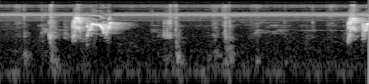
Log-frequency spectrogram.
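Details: Lively sooty-headed bulbul song played as a lure, one rich chattering phrase followed by a few soft ticks and another phrase beginning, with a thin continuous whine in the background.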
